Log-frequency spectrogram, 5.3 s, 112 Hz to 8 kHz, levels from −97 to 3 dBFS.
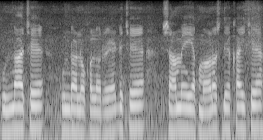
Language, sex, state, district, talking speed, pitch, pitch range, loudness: Gujarati, male, Gujarat, Gandhinagar, 125 wpm, 145 Hz, 140-155 Hz, -16 LUFS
